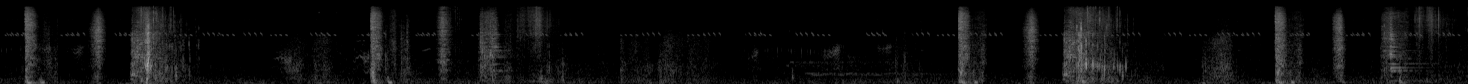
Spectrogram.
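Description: A shovel strikes and scrapes into loose dirt, again and again.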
